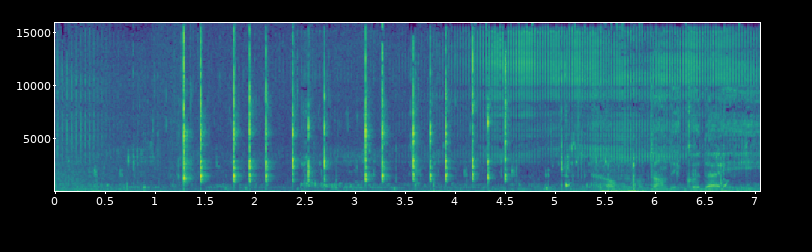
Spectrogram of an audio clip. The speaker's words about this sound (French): aussi d'autres clics, hein. cette sorte de cric aussi par moments, c'est euh, comme une porte qui grince et qui signale l'arrivée d'un cachalot.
